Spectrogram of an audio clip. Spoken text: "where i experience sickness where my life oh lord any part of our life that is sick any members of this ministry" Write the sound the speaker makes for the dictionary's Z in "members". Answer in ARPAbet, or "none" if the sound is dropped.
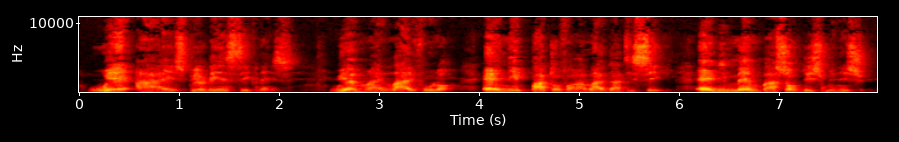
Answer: S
